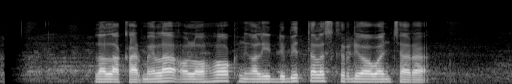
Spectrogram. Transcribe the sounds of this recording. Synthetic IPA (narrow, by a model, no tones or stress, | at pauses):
lalakarmelaɔlɔɦɔkniŋalidəbit̪ːəlskərdiwawaɲt͡ʃaɾa̰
